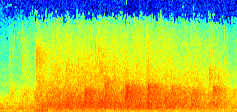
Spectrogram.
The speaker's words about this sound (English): Whether you understand just now talk or not, you still clap the hand.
